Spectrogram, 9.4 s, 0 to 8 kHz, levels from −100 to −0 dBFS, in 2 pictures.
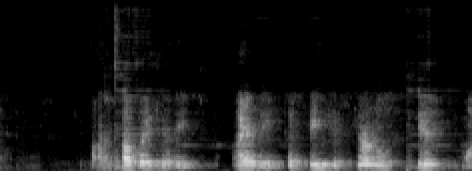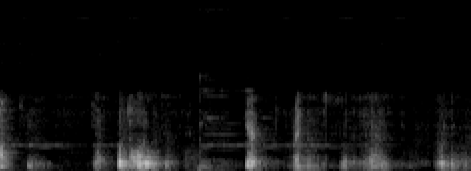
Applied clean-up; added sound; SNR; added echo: neural mask model DeepFilterNet 3.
